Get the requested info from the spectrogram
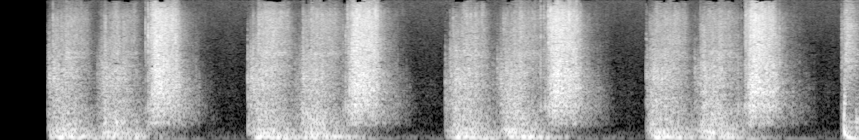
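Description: Four heavy, deep booming hits, evenly spaced about a second and a half apart, each fading over about a second: an edited intro impact sound effect.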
